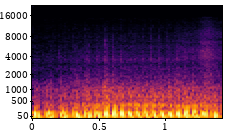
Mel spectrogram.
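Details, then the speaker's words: 2020 Can-Am Ryker 600 after a rear collision: with gentle throttle the drive grabs and takes up the slack smoothly, even engine pulse, no clunk. A handful of throttle produces a clunk; smooth drive engagement. "yeah if you easy on it it grabs takes up the slack smoothly"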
